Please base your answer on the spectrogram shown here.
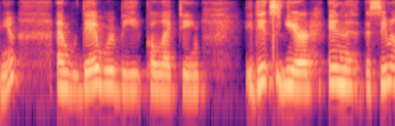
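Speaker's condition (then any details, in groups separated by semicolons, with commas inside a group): No condition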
